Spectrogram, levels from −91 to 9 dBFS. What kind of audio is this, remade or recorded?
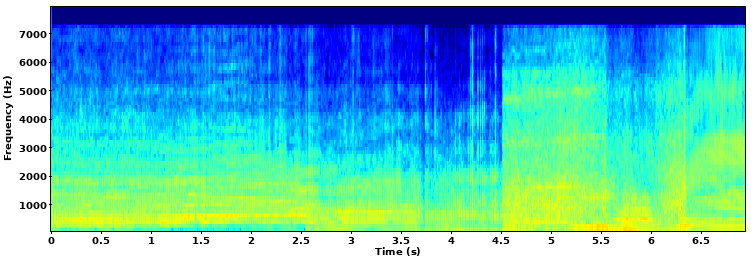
remade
